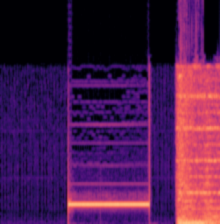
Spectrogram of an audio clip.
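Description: Countdown leader beep: a single steady, pure high tone held for almost a second, ending sharply. Loud music starts right after it, near the end.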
